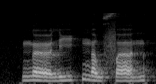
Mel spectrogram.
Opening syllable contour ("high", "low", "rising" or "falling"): low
